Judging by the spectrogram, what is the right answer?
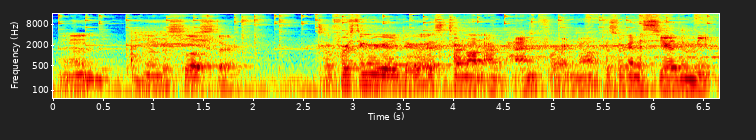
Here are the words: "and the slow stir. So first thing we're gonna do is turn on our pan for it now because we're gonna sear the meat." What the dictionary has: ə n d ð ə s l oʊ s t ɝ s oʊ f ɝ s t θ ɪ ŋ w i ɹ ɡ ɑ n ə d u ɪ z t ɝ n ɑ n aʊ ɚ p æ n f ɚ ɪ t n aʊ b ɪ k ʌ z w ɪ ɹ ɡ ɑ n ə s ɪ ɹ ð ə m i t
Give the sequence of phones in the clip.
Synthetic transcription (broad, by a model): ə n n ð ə s l oʊ s t ɝ s oʊ f ɝ s t θ ɪ ŋ w i ɹ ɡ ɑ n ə d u ɪ z t ɝ n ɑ n aʊ ɚ p æ n f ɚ ɪ t n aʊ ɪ k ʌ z w ɪ ɹ ɡ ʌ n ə s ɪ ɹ ð ə m i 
